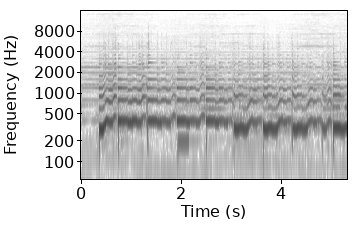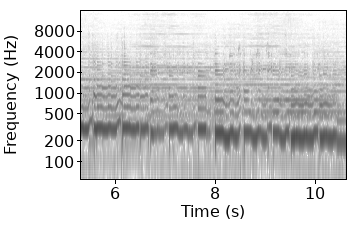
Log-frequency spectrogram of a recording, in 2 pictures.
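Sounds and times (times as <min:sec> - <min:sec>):
tanam phrases in Hēmavati ālāpana: 0:00.0 - 0:10.6.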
